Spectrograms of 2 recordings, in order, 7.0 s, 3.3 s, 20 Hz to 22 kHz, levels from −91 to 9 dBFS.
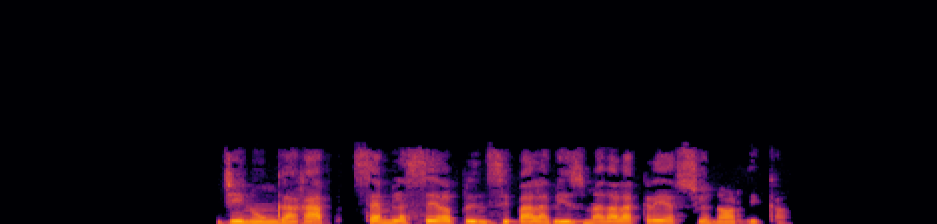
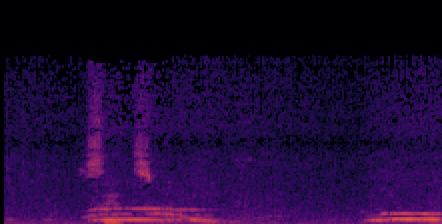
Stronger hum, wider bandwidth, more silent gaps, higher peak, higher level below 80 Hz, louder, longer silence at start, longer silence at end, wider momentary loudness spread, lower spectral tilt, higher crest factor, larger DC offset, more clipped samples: neither; second, 7.8 kHz vs 16.5 kHz; first, 2.57-2.63 s vs none; first, -2 dBFS vs -24 dBFS; about the same, -64 dBFS vs -62 dBFS; first, -18 LUFS vs -39 LUFS; first, 1.65 s vs 0.05 s; first, 1.15 s vs 0 s; second, 8 LU vs 23 LU; first, -6 dB/octave vs -3.5 dB/octave; about the same, 18 dB vs 16 dB; neither; neither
